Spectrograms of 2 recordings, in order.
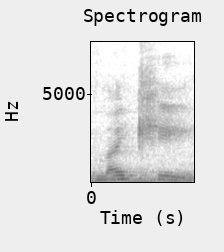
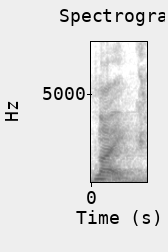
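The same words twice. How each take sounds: First: It is said with an American pronunciation. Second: It is said with a British pronunciation. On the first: "I think it's Nike here in America" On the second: "but Nike in England"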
